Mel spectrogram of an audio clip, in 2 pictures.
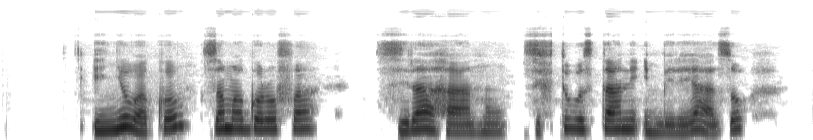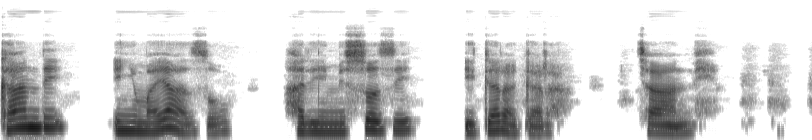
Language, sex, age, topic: Kinyarwanda, female, 18-24, government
